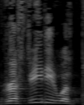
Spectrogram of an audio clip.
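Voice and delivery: ordinary talk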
